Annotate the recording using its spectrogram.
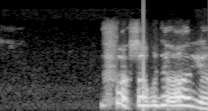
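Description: A man speaks with animation into a microphone over an online call.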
